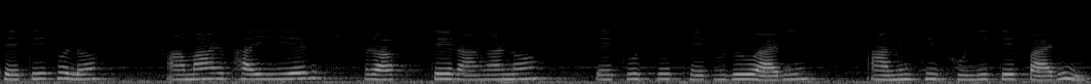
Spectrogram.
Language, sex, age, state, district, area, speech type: Bengali, female, 30-45, West Bengal, Jhargram, rural, spontaneous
